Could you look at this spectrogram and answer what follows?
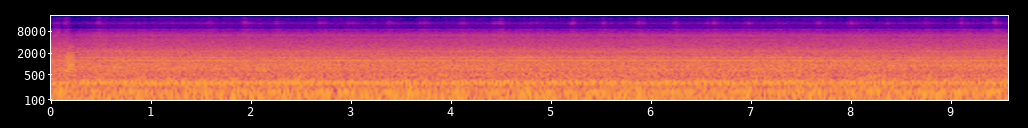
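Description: Steady low rumble and rushing hum of an RER train in motion between Paris Orly airport and central Paris, heard from inside the carriage, continuous throughout.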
